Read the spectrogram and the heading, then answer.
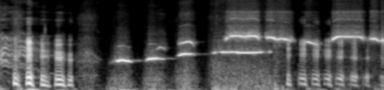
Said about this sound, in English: Were the Northerners whistling the Harlem Globetrotters themes the whole time?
